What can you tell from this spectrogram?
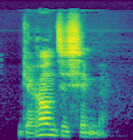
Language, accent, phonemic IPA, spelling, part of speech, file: French, Canada, /ɡʁɑ̃.di.sim/, grandissime, adjective, LL-Q150 (fra)-grandissime.wav
- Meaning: supersized; gigantic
